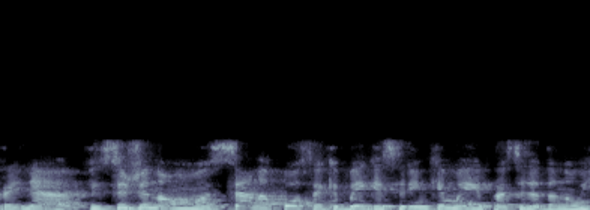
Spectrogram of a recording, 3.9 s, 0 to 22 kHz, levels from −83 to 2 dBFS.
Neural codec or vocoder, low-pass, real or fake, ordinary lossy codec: none; 7.2 kHz; real; AAC, 48 kbps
